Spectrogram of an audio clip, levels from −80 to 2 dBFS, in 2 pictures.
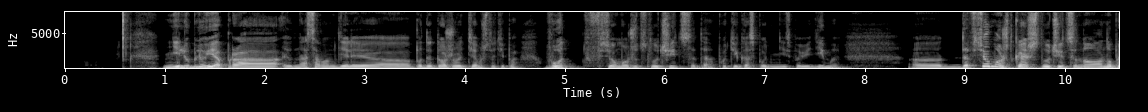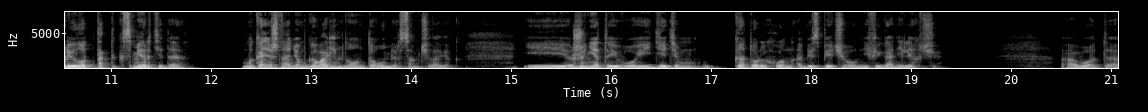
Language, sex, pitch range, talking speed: Bulgarian, male, 110-155 Hz, 150 wpm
